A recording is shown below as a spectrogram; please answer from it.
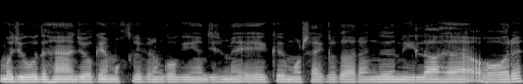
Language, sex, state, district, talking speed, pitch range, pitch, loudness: Hindi, male, Delhi, New Delhi, 170 wpm, 115-120 Hz, 115 Hz, -17 LUFS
